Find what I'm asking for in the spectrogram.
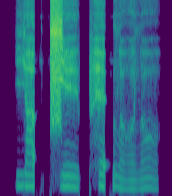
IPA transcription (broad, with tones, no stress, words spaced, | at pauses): jä˦ʔt͡ɕe˦˨ɪ̯ pʰɛ˦ʔlɔ˨lɔ˦˨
